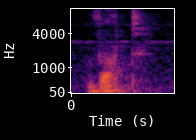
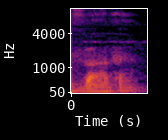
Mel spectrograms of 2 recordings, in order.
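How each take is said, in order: First: The word ends on a consonant, without final vowel. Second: The word ends with a final vowel sound. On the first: This is how it is said in India. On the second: This follows how the word is spelled.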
